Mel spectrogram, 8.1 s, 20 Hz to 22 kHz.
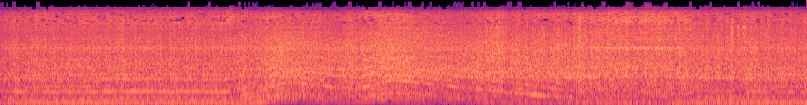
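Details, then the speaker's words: Rebuilt Porsche 2.7 L CIS-injected engine, before decel valve adjustment: steady idle, quick rev, throttle plate snaps shut and revs fall too fast and dip before settling; decel valve needs adjusting to slow the return to idle. "now when i wrap the engine it's returning to idle a little bit too fast so i want to slow that down"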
